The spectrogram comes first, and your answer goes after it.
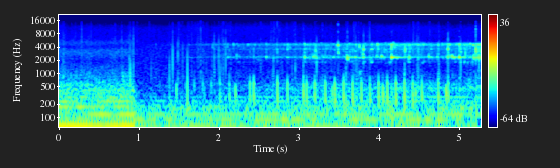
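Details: School of twenty or more wild porpoises swimming freely in the Gulf of Mexico, recorded from a boat as they approach from about a quarter mile away. A low rumble opens, then rapid sharp clicks with thin, sustained high whistled tones over watery background.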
